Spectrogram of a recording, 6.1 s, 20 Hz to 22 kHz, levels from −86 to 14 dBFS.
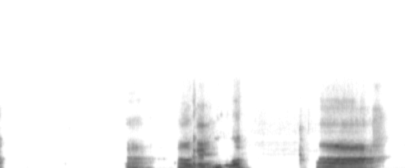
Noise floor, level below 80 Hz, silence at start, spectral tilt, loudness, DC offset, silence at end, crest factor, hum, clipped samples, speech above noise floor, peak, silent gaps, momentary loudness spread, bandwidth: -89 dBFS; -64 dBFS; 0 s; -5.5 dB/octave; -21 LUFS; under 0.1%; 0.35 s; 20 dB; none; under 0.1%; 67 dB; -6 dBFS; none; 21 LU; 10.5 kHz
